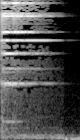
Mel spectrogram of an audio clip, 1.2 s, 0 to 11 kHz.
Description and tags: Dropped Spanner 3
Ooops, dropped a small spanner on the concrete floor of my garage.
harmonics, metal, spanner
